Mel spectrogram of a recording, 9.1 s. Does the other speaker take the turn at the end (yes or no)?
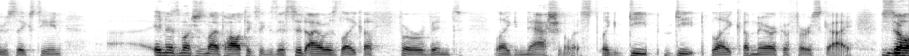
no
